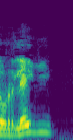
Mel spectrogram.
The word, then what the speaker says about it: Orlegi: se escribe Orlegi y se pronuncia Orlegi, fue lo que nos dijeron desde que apareció, y bueno, pues así lo decimos,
